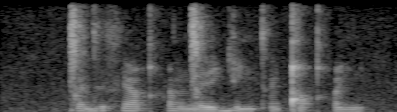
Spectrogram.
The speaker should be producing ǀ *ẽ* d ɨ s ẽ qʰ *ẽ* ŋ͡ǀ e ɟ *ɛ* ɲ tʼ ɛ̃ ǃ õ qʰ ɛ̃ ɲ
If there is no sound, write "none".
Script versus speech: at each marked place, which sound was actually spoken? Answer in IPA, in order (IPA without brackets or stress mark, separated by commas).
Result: ɛ̃, ẽ, ɛ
